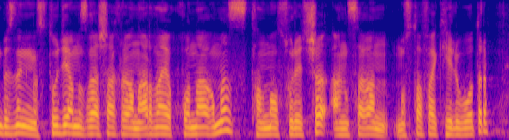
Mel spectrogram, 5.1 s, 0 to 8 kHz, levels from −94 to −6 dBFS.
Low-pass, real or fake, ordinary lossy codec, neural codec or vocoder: none; real; none; none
